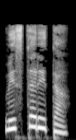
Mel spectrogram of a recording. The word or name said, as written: ವಿಸ್ತರಿತ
